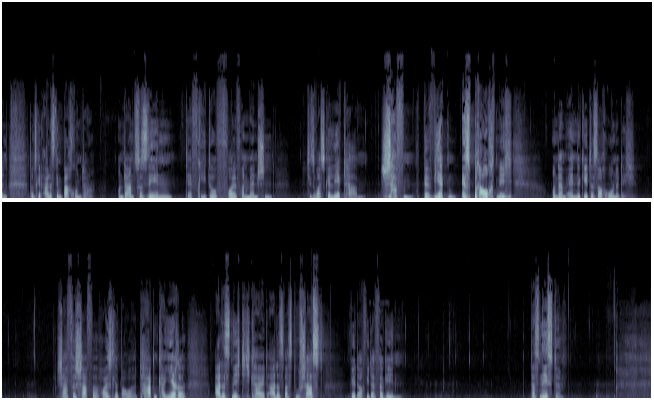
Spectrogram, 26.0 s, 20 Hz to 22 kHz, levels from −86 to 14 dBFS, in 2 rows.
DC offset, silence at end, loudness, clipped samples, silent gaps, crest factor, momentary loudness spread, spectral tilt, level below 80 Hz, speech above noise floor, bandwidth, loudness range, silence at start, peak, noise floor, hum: under 0.1%; 0 s; -26 LUFS; under 0.1%; none; 26 dB; 17 LU; -3.5 dB/octave; -60 dBFS; 42 dB; 16 kHz; 8 LU; 0 s; -2 dBFS; -68 dBFS; none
